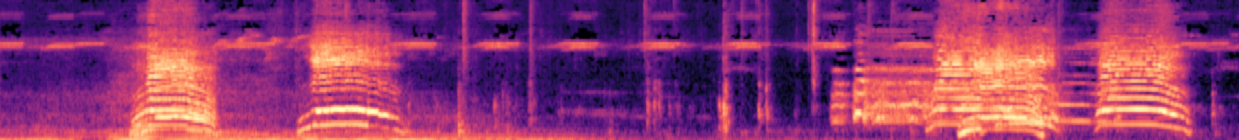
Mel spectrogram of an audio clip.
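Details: Kid goat calling on a farm: a series of wavering bleats, some overlapping, with a low rumbling hum early on and a constant thin high whine in the background.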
